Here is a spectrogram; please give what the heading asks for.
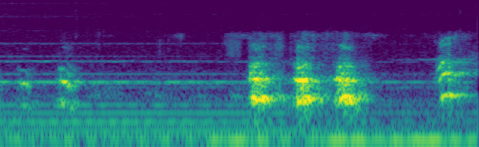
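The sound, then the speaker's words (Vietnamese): Dogs bark in a village at night: two faint yelps come first, then four louder barks in an irregular run, all over a steady low hum. “Mấy con chó ở trong làng dường như cảm thấy điều gì đó, cứ chõ mõm ra ngoài đằng ấy mà cắn lên ông ổng đến sót cả ruột.”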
